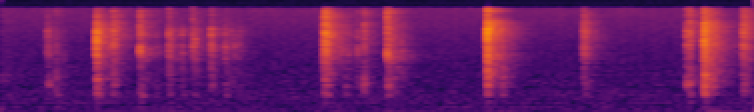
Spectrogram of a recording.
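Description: Kotlin code typed on a computer keyboard: close, quick bursts of clicking keystrokes with short pauses between runs and no voices.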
